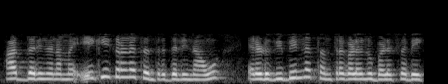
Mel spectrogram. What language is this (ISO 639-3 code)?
kan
